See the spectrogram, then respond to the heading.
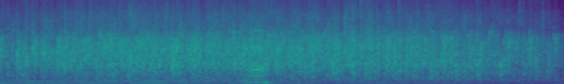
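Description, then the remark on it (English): Steady applause from a crowd fills the whole stretch, dense and loud with rapid overlapping claps, thinning only slightly at the very end. “And I know the importance of a black woman and what they go through so absolutely, I'm gonna clap that up for black women.”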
